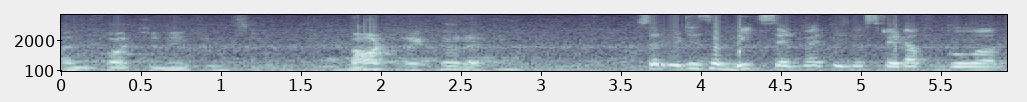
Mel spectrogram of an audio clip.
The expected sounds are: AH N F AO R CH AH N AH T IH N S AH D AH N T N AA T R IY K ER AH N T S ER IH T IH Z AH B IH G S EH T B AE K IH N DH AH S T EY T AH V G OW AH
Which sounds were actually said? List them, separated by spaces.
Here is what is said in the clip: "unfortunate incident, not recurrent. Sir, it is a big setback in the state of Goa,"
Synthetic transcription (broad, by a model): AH N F AO R CH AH N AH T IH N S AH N N AA T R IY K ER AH T S ER IH T IH Z AH B IH G S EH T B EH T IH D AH S T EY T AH F G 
